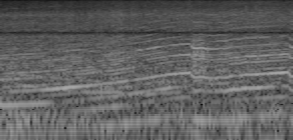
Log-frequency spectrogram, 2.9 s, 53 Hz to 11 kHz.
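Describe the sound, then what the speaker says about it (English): V10 Formula 1 engine in the F1 25 video game, a sustained high-pitched whining wail that climbs and shifts steadily with a brief gear-change dip, heard alone and fairly loud. "How dare you slag off a V10 engine? This is what Formula 1 should sound like again."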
